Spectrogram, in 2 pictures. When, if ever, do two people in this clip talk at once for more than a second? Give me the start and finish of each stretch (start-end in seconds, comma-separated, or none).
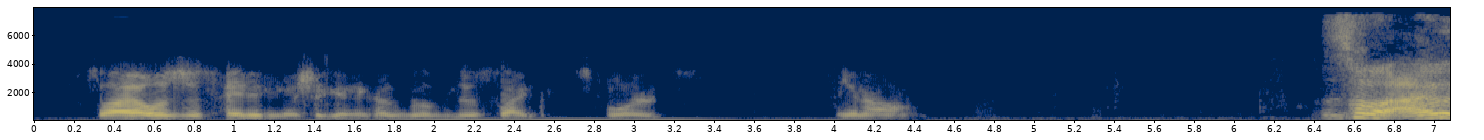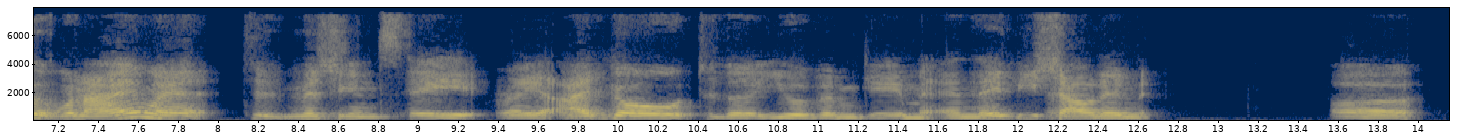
none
